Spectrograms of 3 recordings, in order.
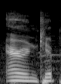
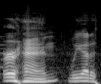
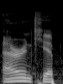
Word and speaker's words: Aaron Kipp: His name is Aaron Kipp, not Erhan. We gotta talk to Terry about that. Yeah. It's not Irfan, it's Aaron Kipp, who was huge in last week's win for them.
